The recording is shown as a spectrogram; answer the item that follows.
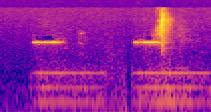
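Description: Two faint, short electronic beeps about a second apart, each a single steady high tone.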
